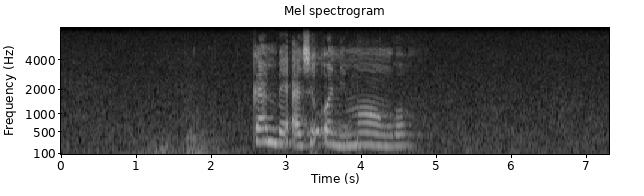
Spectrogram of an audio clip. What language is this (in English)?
Tsonga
